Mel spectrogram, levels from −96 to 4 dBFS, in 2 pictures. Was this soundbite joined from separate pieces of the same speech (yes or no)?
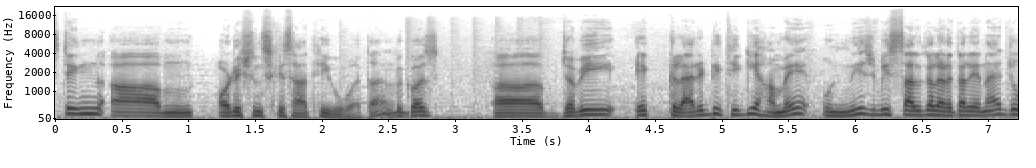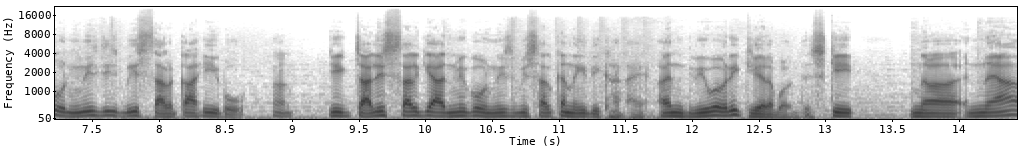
no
